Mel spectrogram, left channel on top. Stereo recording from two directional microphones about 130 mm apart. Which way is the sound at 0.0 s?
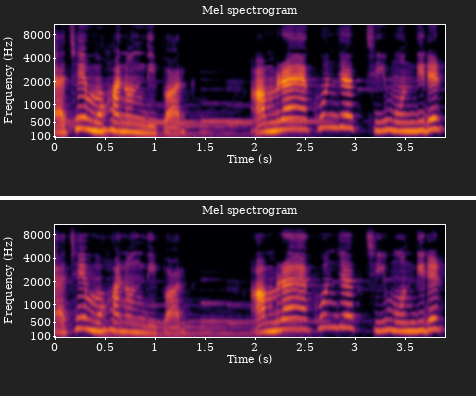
60° left (ahead or behind).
